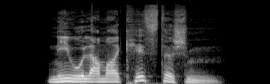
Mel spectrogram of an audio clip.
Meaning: strong dative masculine/neuter singular of neolamarckistisch
- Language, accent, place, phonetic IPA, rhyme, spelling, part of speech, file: German, Germany, Berlin, [neolamaʁˈkɪstɪʃm̩], -ɪstɪʃm̩, neolamarckistischem, adjective, De-neolamarckistischem.ogg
